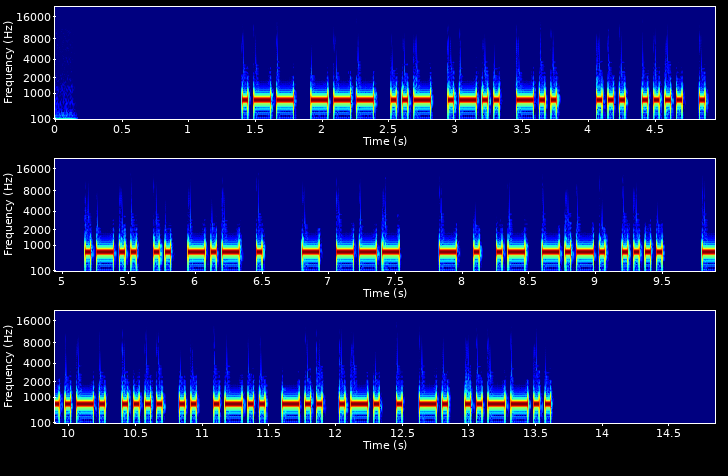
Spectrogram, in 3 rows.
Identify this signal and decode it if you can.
Morse code, heard as a keyed tone, about 28 wpm, 700 Hz. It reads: WOULD SHE LIKE TO TEACH CHILDREN?
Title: Sentences from Top 1000 Words - Review Part 2 - 28wpm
